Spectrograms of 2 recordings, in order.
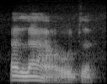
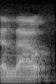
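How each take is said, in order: First: The ending is pronounced as a D sound. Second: The ending is pronounced as a T sound. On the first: The speaker calls it right. "So that's the D sound" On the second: The speaker calls it wrong. "if I read it with a T, you can't say"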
